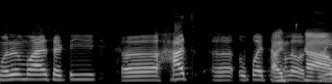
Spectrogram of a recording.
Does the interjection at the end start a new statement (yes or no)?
yes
